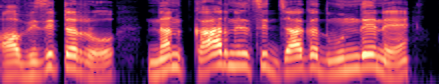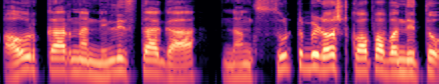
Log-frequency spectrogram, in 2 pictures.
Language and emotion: Kannada, angry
